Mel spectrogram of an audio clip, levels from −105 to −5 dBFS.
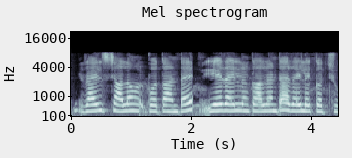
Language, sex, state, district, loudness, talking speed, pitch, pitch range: Telugu, female, Andhra Pradesh, Anantapur, -20 LUFS, 135 wpm, 300 Hz, 290-315 Hz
